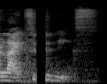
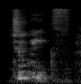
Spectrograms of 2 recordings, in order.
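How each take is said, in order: First: Said in the usual way. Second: Whispered echo. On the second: Real, not acted. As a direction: whisper "Two weeks." in a stunned hush. Echoing the hospital stay length.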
